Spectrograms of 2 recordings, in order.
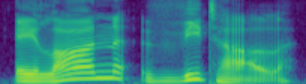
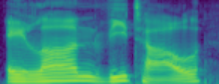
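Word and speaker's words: élan vital: is Elon Elon vital Elon now where is the emphasis I don't think there's any syllable that gets more emphasized uh this is two words the first word is exactly like the one about being vigorous and enthusiastic uh the second word looks like vital v-i-t-a-l this is a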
